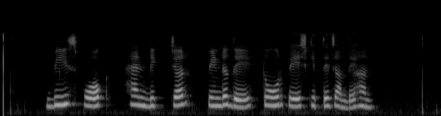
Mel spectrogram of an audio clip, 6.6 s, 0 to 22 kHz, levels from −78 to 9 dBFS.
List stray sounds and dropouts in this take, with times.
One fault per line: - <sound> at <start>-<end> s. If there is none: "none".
none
